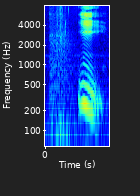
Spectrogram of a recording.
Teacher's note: your lips will be spread like when you say cheese there will be tension on your cheeks your jaw will be raised almost completely and your tongue will be near the roof of your mouth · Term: long e sound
